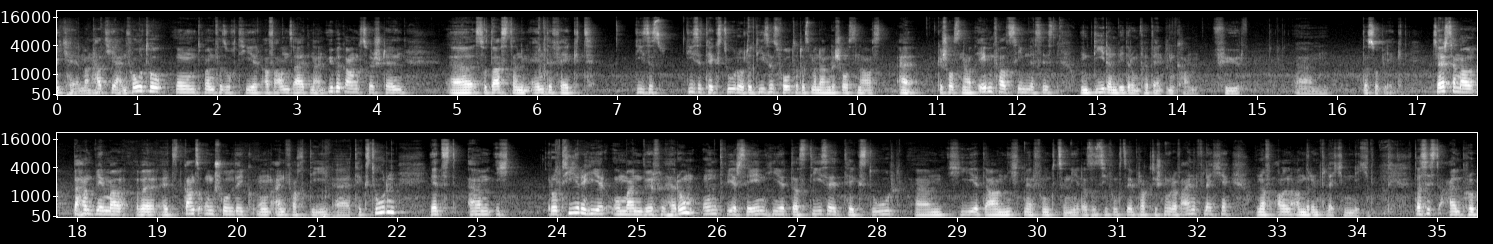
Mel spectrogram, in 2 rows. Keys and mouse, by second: 5.3 click, 6.0 BackSpace, 7.0 click, 12.4 click, 21.7 middle click, 29.8 middle click, 31.6 middle click.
